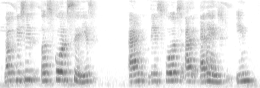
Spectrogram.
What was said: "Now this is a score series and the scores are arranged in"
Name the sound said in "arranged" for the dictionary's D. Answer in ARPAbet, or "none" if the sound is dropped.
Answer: D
